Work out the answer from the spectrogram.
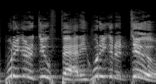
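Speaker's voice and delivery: loud, high mock taunt; douchebag. Comic mimics the guy coming over to challenge him, loud douchebag taunt. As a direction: goad him like an obnoxious bro. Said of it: "He starts doing the whole douchebag thing".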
